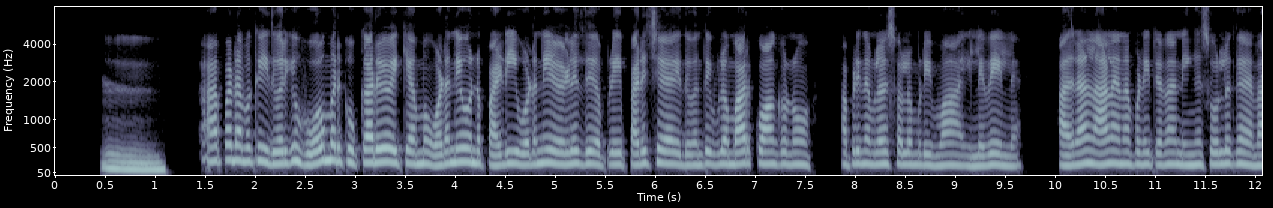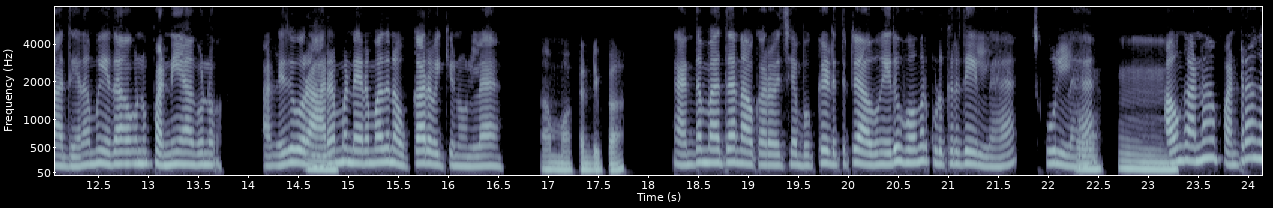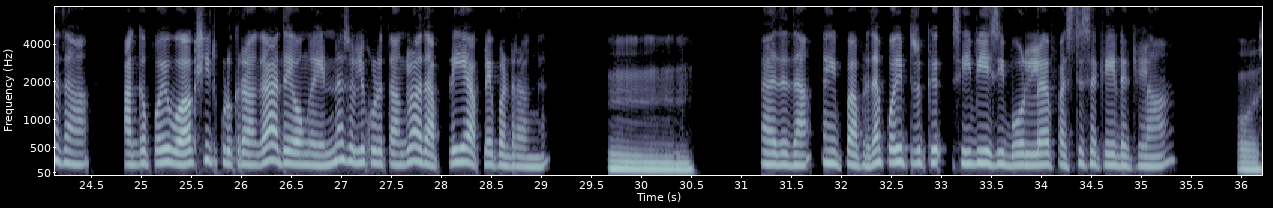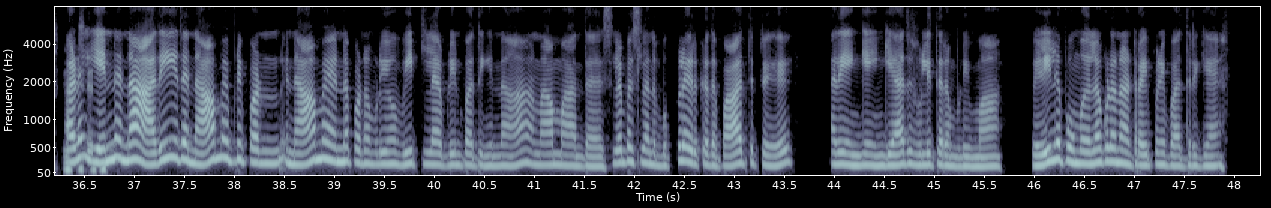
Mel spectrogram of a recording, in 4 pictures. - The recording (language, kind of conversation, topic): Tamil, podcast, குழந்தைகளை படிப்பில் ஆர்வம் கொள்ளச் செய்வதில் உங்களுக்கு என்ன அனுபவம் இருக்கிறது?
- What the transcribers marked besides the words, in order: drawn out: "ம்"; in English: "ஹோம் ஒர்க்"; in English: "மார்க்"; other noise; in English: "புக்"; in English: "ஹோம் ஒர்க்"; drawn out: "ம்"; in English: "ஸ்கூல்ல"; in English: "ஒர்க் சீட்"; in English: "அப்ளை"; drawn out: "ம்"; in English: "ஃபர்ஸ்ட், செகண்ட்க்கு"; in English: "சிலபஸ்ல"; in English: "புக்ல"; in English: "ட்ரை"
